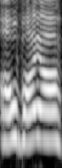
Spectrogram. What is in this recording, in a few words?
OOPS, Speech, German; Worms Armageddon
